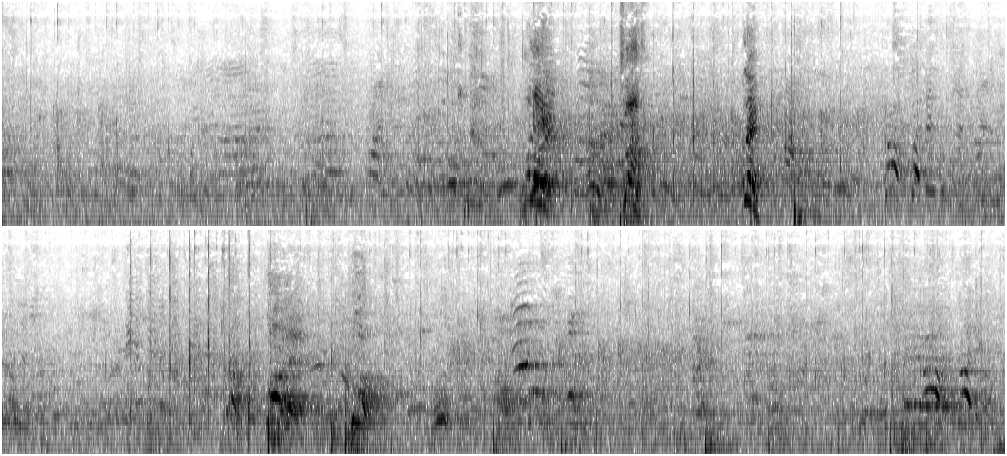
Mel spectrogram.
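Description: Table tennis ball clicking against the table and rubber bats in short rallies, mixed with voices and a few loud short shouts, which are the loudest sounds.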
